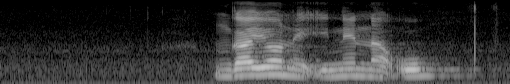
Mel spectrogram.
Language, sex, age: Venda, female, 26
